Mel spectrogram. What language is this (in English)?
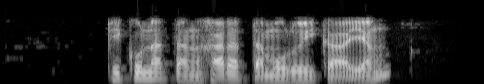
Sihuas Ancash Quechua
